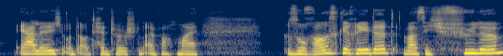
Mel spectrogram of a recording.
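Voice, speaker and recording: At a moderate pace, a woman speaks at a medium pitch in a monotone with flat intonation. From Germany. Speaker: podcast host, business coach. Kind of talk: solo monologue, personal review.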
